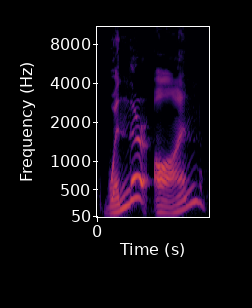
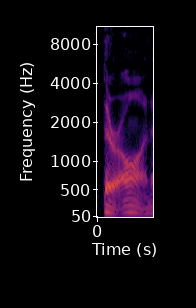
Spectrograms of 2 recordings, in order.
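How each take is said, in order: First: Said in the usual way. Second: "they're on" dropped low with weight on "on"; emphatic repeat. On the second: Shown as a demonstration. Describing Subway staff at full speed, weighty low emphasis. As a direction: lean down hard on "on".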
